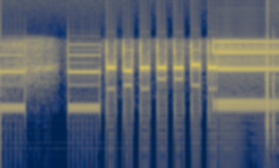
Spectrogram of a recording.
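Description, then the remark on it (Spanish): Telephone dialing tones as a phone call is placed: a steady dual tone, then a rapid run of short, evenly spaced beeps at varying pitches, ending in a longer sustained tone. Loud and clear, with no voices. “¿Qué te parece si ahora cortamos y ya directamente la llama tu personaje sorpresa a Gatúbela?”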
